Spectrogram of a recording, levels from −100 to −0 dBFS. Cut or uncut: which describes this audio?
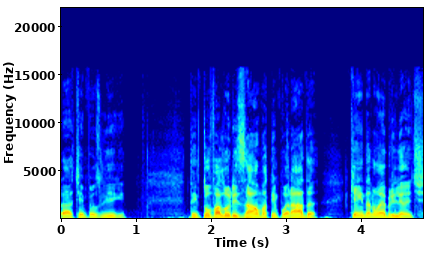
uncut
